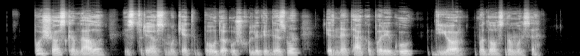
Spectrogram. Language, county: Lithuanian, Vilnius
